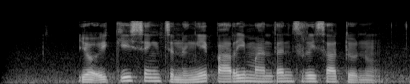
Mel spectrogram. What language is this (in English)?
Javanese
